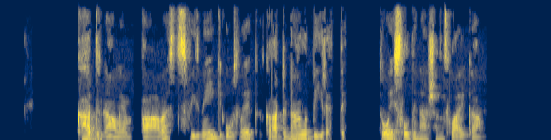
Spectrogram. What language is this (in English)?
Latvian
